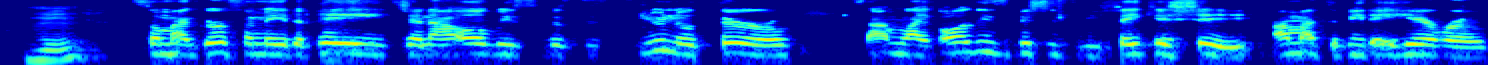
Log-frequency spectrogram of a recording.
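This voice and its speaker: A woman with an American accent speaks in a plain, everyday voice at a medium pitch and a fairly quick pace. Her intonation is lively, her loudness swings widely, and the sound is dry and close with no echo. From Philadelphia. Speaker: independent rapper. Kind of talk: casual chat. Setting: video call from a moving truck.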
